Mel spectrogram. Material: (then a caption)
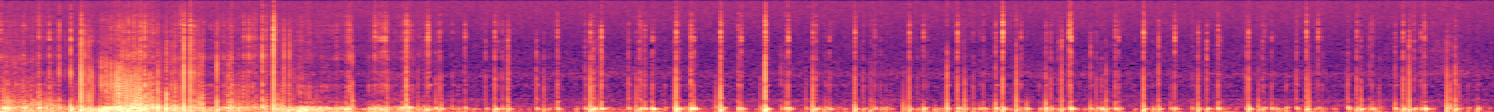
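Metal mesh. Long black plastic witch-finger claws scratch and tap the hollow metal mesh grille of a large silver microphone. A loud, boomy rumbling scrape swells in the first two seconds, then settles into a quick, uneven stream of dull, close-up taps and scratches. The sound stays deep and thuddy, with short clicky edges that die away almost at once.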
